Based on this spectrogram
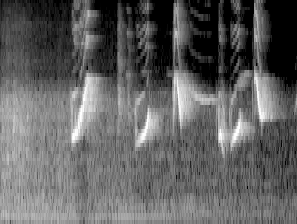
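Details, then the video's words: Lively whistled phrases from a home-kept greater green leafbird trained for contest: about six loud sweeping notes, some rising, some falling, delivered roughly every half second over a low background hum. "Membuat Cucak Hijau Mental Rumahan Jadi Garang Di Gantangan"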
